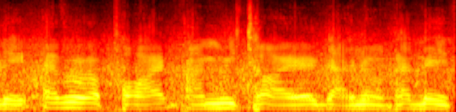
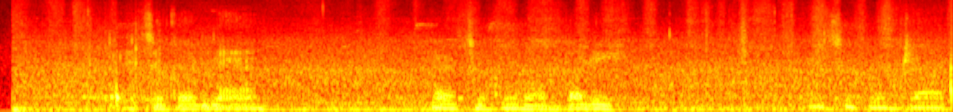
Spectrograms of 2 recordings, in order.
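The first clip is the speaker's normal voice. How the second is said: talking to a dog; slower than usual. Real, not acted. Owner cooing to his dog.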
